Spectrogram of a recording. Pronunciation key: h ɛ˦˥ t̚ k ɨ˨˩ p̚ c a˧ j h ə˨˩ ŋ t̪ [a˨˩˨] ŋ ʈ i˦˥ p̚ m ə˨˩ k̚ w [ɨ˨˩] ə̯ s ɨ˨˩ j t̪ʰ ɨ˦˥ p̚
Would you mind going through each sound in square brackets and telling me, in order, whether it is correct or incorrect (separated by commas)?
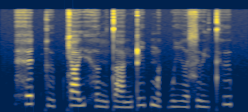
correct, incorrect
